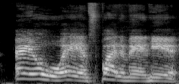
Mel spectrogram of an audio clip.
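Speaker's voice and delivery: put-on streetwise, tough-guy New York accent. Riffing on a movie crossover with the others, in a tough-guy New Yorker voice. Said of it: "tough guy New Yorker voice".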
